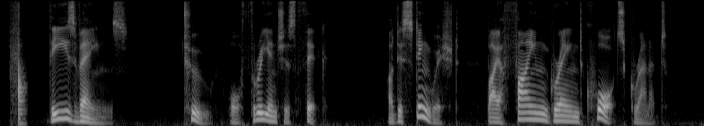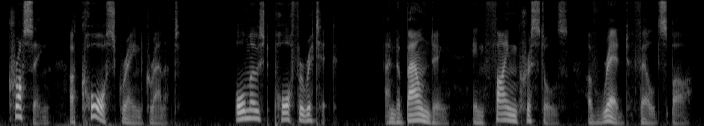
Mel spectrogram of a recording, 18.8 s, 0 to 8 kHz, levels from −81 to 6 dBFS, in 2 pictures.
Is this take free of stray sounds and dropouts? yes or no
no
